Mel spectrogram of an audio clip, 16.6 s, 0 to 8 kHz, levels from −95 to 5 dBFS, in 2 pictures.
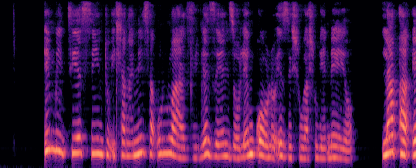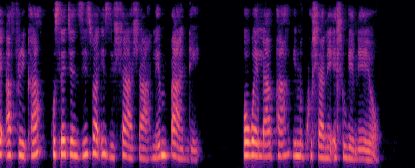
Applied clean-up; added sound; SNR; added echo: neural mask model DeepFilterNet 3.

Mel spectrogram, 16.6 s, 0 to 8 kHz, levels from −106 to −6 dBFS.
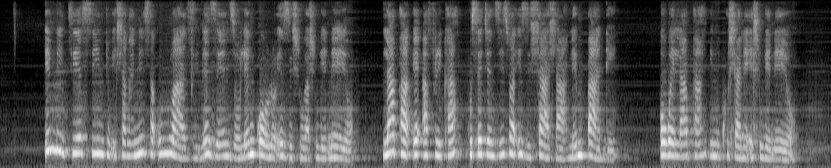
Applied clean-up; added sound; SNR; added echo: neural separator model SepFormer DNS4.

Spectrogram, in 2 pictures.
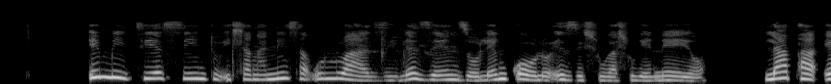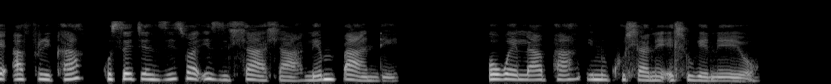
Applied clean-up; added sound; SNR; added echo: none; none; none; none.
